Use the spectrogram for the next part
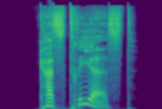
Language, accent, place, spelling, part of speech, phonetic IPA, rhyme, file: German, Germany, Berlin, kastrierst, verb, [kasˈtʁiːɐ̯st], -iːɐ̯st, De-kastrierst.ogg
- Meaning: second-person singular present of kastrieren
